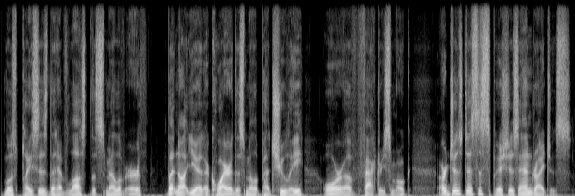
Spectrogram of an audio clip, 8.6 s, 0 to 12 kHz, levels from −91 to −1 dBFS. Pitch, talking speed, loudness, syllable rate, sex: 105 Hz, 175 wpm, -19 LUFS, 5.2 syllables/s, male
